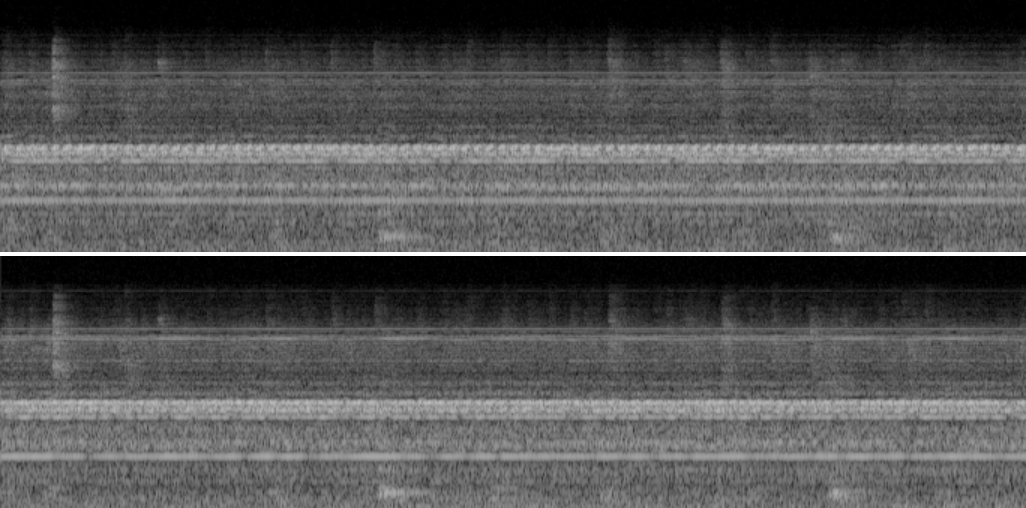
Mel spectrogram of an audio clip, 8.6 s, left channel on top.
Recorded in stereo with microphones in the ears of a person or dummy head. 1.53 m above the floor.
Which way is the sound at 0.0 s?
50° left (ahead or behind).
